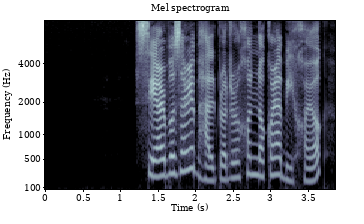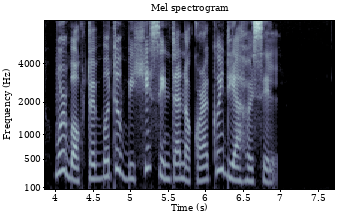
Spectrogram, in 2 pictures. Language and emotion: Assamese, happy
